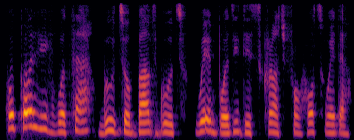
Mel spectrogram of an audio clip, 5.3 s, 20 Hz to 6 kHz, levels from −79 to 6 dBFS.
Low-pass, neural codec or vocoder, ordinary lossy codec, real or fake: 5.4 kHz; codec, 16 kHz, 1 kbps, FunCodec, trained on LibriTTS, 50 frames a second; AAC, 48 kbps; fake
